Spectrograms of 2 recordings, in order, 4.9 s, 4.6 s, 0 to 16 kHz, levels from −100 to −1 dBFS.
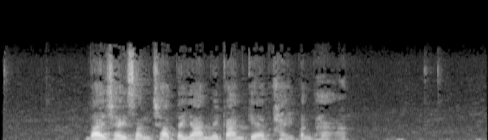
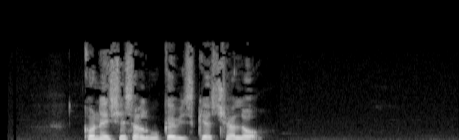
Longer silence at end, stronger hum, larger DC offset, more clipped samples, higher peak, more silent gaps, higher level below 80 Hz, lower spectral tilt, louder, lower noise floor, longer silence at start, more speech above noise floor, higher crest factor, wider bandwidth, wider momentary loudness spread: second, 0.85 s vs 2.05 s; neither; neither; neither; first, -2 dBFS vs -6 dBFS; neither; first, -52 dBFS vs -78 dBFS; about the same, -4.5 dB/octave vs -5 dB/octave; first, -21 LUFS vs -25 LUFS; second, -56 dBFS vs -77 dBFS; about the same, 0.85 s vs 0.85 s; second, 35 dB vs 54 dB; about the same, 22 dB vs 22 dB; about the same, 11.5 kHz vs 11.5 kHz; first, 15 LU vs 5 LU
